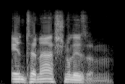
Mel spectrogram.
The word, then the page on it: internationalism: British English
